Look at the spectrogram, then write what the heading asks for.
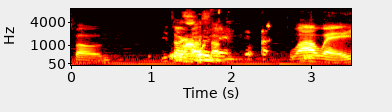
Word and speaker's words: Huawei: Huawei, yeah. You talking about that? You said Hawaii. You said Hawaii, Dewale.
